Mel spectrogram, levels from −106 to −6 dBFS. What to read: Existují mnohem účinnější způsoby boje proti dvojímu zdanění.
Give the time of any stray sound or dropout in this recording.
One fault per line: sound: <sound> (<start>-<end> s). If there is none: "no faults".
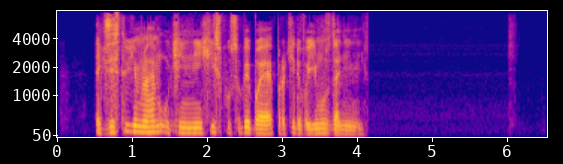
no faults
